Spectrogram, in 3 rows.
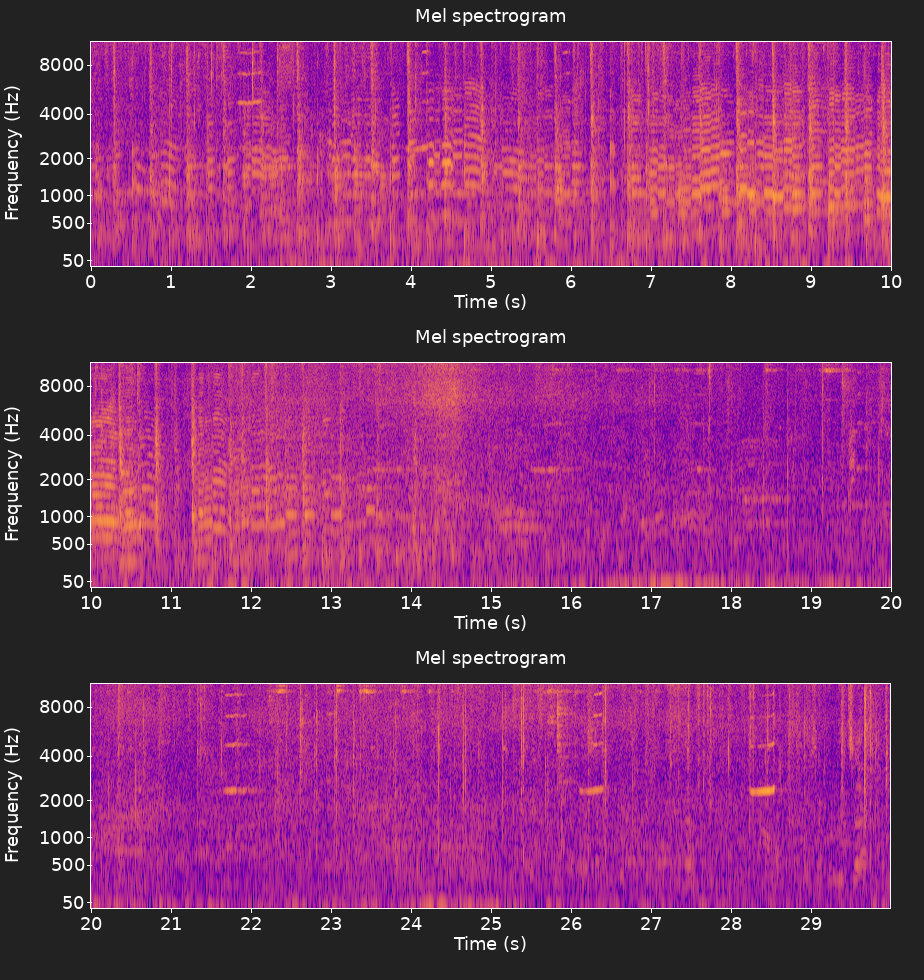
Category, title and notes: Soundscapes > Urban
Street musicians and trolley horse in city alley
Recorded in Florence using TASCAM DR-05XP
field-recording, musicians, crowd, horse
